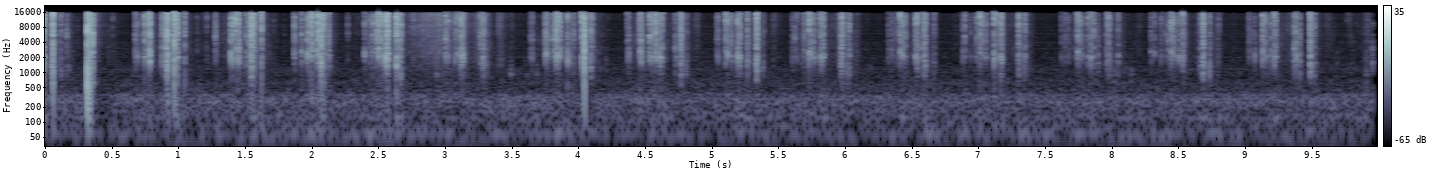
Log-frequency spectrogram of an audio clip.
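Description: Long nails scratch across the bristles of a stitched straw whisk broom, producing a rapid series of dry, bright crackling rasps. The short bursts come in quick irregular succession with almost no low end and no lingering ring.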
